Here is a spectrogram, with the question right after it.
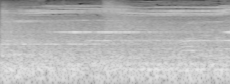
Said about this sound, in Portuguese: Chegou o nosso trem.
